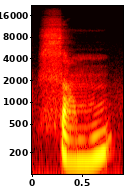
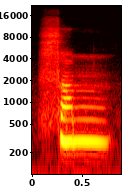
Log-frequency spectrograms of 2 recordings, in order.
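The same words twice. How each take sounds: First: The pitch rises from low to high. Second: The pitch stays high and level. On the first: "tone number two is a raising tone from tone level two to number five" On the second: "tone number one is a flat tone in high pitch"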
